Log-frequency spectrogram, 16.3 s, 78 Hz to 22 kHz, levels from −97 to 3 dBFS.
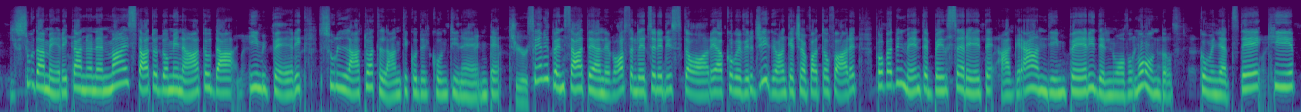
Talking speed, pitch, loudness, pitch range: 150 wpm, 230 Hz, -27 LUFS, 205-260 Hz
